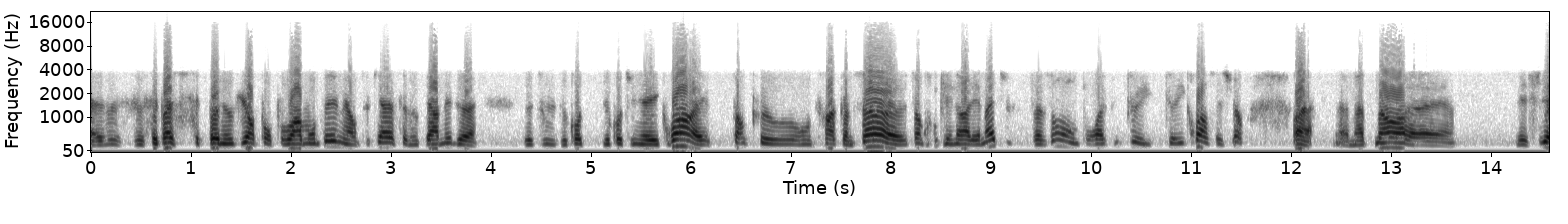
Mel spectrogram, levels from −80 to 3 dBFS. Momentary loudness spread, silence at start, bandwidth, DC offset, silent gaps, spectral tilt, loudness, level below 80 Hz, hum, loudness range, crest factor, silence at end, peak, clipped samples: 14 LU; 0 s; 13 kHz; 2%; none; -6 dB/octave; -11 LUFS; -48 dBFS; none; 5 LU; 12 dB; 0 s; 0 dBFS; under 0.1%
